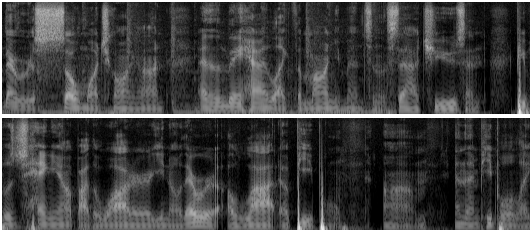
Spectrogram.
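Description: Faint music plays behind a man whose very deep, low pitch moves with ordinary variation. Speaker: vlogger. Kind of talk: casual vlog chat. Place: home room. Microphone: handheld.

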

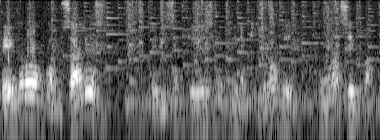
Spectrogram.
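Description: Clear music plays in the background while a man talks at a moderate pace. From Venezuela. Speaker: veteran radio announcer. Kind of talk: radio announcer on-air patter. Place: studio.

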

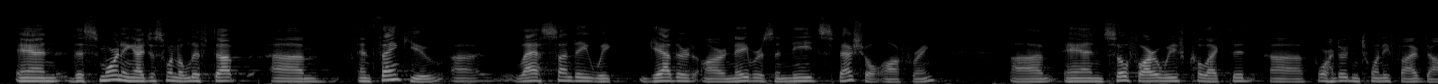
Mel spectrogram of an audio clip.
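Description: A man speaking at a very slow pace, with fairly even intonation over a quiet background. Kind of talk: church announcements. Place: church.

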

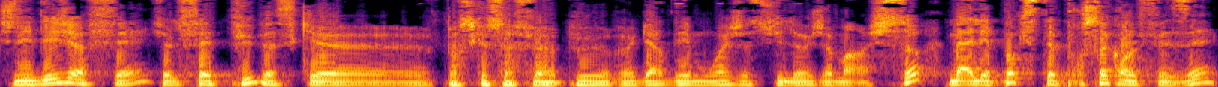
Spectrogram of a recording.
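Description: A man with a Quebec accent speaks at a fairly slow pace. His pitch is fairly low, with ordinary pitch variation. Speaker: comedy writer, former business executive. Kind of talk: casual chat. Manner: jokey.

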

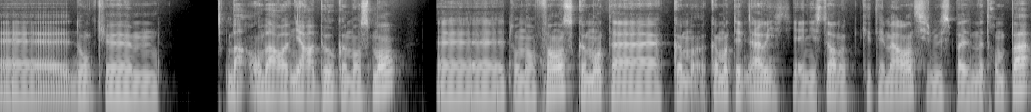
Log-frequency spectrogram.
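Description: The background is quiet while a man talks at a fairly slow pace. His intonation is fairly even. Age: 40s. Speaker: podcast host; podcast host, martial arts teacher. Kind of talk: casual chat. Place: studio. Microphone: studio mic.

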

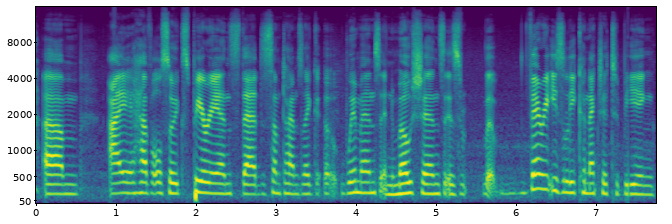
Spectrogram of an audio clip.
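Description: A woman speaks with a German accent. The sound is dry, with no echo. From Germany. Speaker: startup founder. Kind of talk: panel discussion. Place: hall. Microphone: handheld.

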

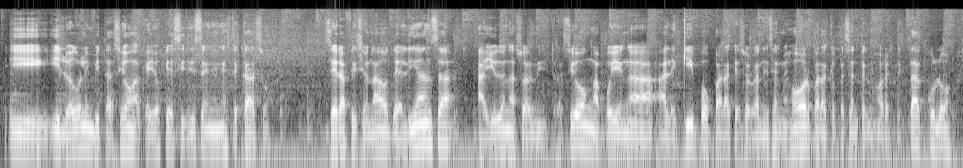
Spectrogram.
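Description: Clear music plays in the background. A man talks at a moderate pace with a fairly low pitch and ordinary pitch variation. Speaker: panelist. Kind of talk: commentary. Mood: serious, critical. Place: studio. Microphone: headset.

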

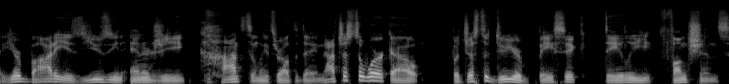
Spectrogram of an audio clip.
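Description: A man talks at a moderate pace in a fairly low pitch with ordinary pitch variation. The sound is dry with no echo, over a quiet background. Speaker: nutrition coach, podcast co-host. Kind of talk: conversational podcast discussion. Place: home room. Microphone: studio mic.

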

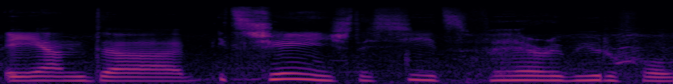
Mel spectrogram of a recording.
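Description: The speech moves at a fairly slow pace with fairly even intonation, a dry sound with no echo, and noticeable background noise. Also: woman. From Russia. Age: 30s. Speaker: travel companion; travel vlogger. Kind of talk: casual chat. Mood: relaxed, pleased. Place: garden. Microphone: phone near.

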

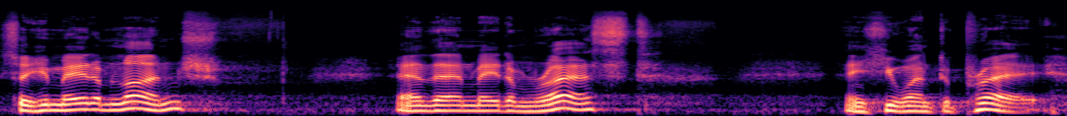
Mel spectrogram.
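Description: Over a quiet background, a man speaks at a fairly slow pace with a fairly high pitch and ordinary pitch variation. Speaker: Orthodox clergy; speaker. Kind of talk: panel talk. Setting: stage with audience. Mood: calm, solemn storytelling. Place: hall. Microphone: podium.

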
